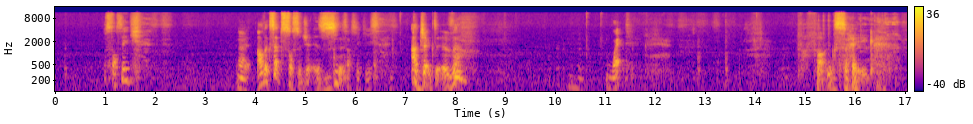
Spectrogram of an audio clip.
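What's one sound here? A young man laughs close by, in bursts.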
